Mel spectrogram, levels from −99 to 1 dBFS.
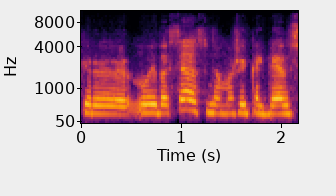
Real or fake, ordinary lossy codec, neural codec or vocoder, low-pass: real; AAC, 48 kbps; none; 9.9 kHz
